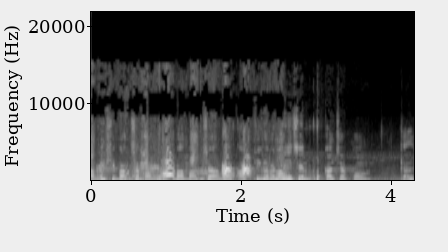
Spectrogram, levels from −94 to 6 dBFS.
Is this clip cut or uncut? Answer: cut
